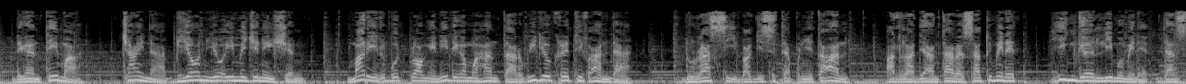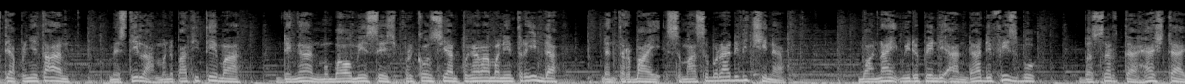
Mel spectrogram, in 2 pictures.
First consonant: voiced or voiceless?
voiced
